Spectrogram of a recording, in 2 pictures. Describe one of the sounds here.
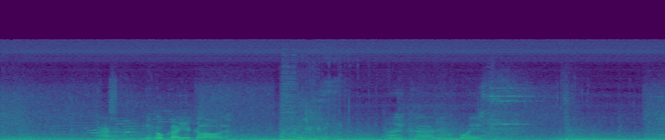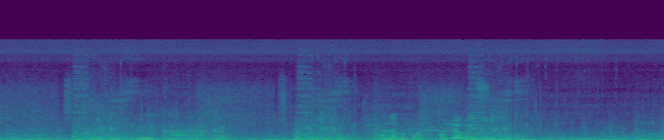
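Water pours and splashes steadily.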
